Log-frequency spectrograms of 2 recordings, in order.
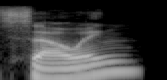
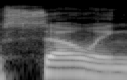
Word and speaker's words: sewing: Because of course the pronunciation is the same as sew. There's no sewing, though adding an ing. So sewing is the activity, but the pronunciation is the same as the word.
